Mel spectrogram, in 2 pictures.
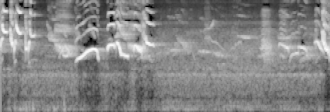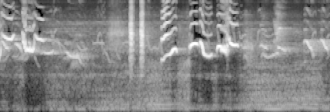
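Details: Agitated kacer, or oriental magpie-robin, bursting through its mimicked repertoire as a provoking lure: rich bursts of whistled slurs, sharp upswept notes and scratchy trills in clusters, with brief pauses and faint low rumble beneath.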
